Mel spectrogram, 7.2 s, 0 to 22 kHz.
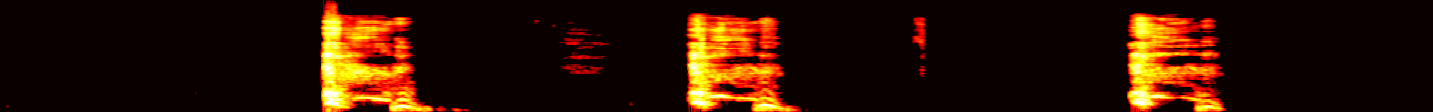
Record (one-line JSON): {"three_cough_length": "7.2 s", "three_cough_amplitude": 32768, "three_cough_signal_mean_std_ratio": 0.25, "survey_phase": "beta (2021-08-13 to 2022-03-07)", "age": "45-64", "gender": "Female", "wearing_mask": "No", "symptom_none": true, "smoker_status": "Never smoked", "respiratory_condition_asthma": false, "respiratory_condition_other": false, "recruitment_source": "REACT", "submission_delay": "2 days", "covid_test_result": "Negative", "covid_test_method": "RT-qPCR", "influenza_a_test_result": "Negative", "influenza_b_test_result": "Negative"}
